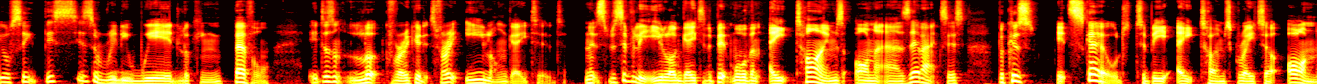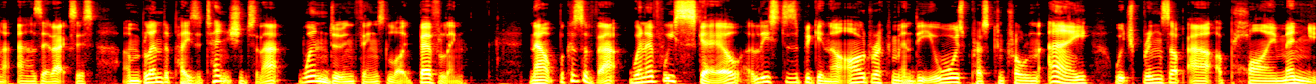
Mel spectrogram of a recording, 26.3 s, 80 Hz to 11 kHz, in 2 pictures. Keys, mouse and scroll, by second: 2.5 click, 2.8 middle click, 4.7 shift+middle click, 5.0 middle click, 12.7-14.1 scroll down 1, 14.1 middle click, 15.7-16.0 scroll down 1, 16.1 shift+middle click, 17.6 shift+middle click, 17.6 middle click, 17.8 shift+middle click, 18.9 click, 19.5 shift+middle click, 20.3-22.3 scroll up 1, 23.3 ctrl+a.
